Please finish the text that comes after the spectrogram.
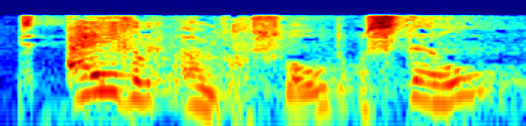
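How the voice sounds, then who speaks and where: A man preaching a sermon who swings between hushed, slow passages and loud, pleading cries. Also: sits high, sing-song. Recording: dull sound with long hall reverb.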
